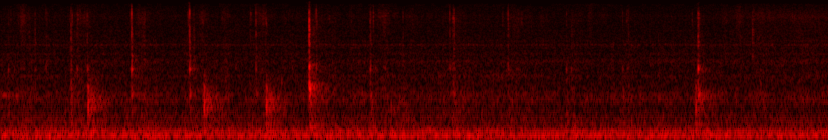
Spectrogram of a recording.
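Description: Faint, irregular clicks and ticks of a small screwdriver working a screw terminal on a plug-in terminal block, tightening a wire lead, over a low steady hum.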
